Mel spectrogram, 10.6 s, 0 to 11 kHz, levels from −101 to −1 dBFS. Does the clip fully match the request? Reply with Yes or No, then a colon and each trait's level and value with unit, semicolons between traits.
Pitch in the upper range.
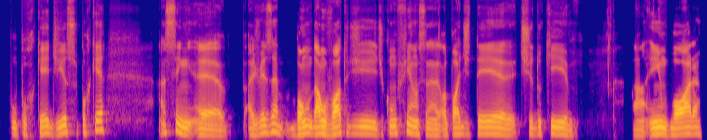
No: low, 110 Hz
